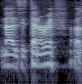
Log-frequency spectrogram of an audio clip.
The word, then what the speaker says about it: Teneriffe: But the catch here is it's got 2 F's. So, basically, it's Teneriffe, but you have to pronounce it Teneriffe. Riff.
